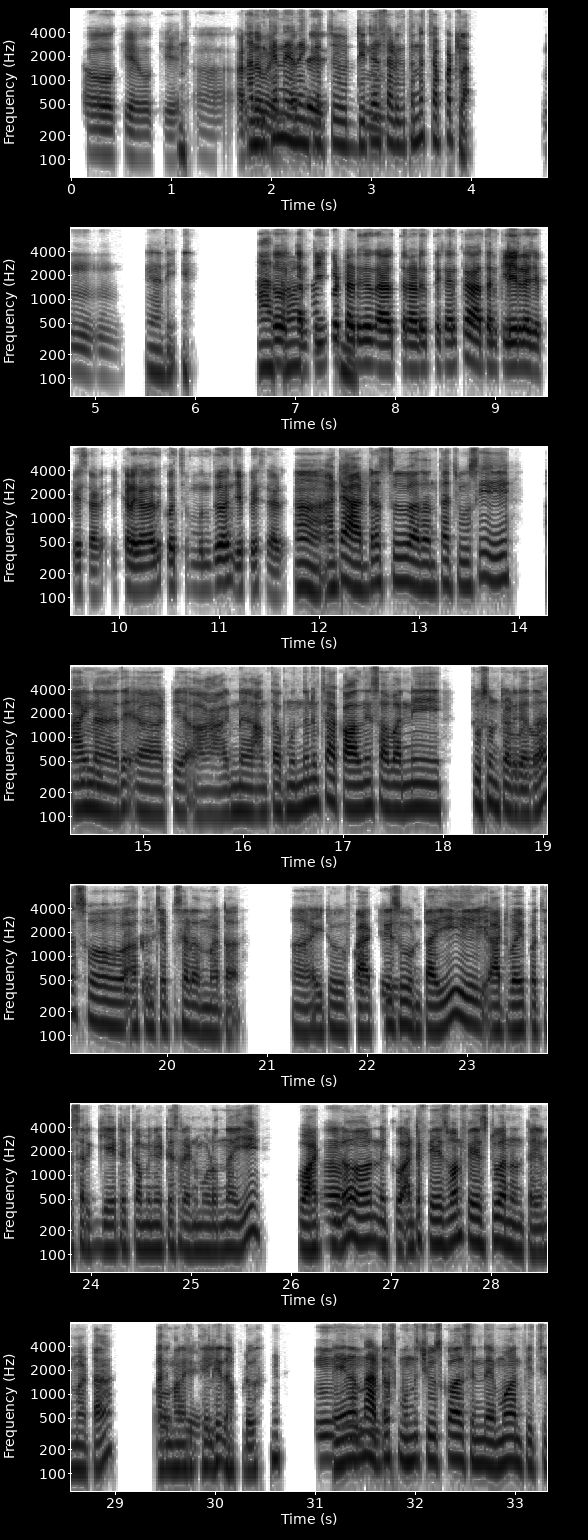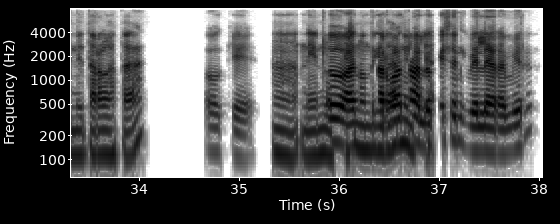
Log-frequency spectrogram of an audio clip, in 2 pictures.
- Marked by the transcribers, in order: in English: "సో"; in English: "క్లియర్‌గా"; in English: "సో"; in English: "గేటెడ్ కమ్యూనిటీస్"; in English: "ఫేస్ వన్, ఫేస్ టూ"; giggle; in English: "అడ్రస్"; in English: "సో"; in English: "లొకేషన్‌కి"
- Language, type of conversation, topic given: Telugu, podcast, GPS పని చేయకపోతే మీరు దారి ఎలా కనుగొన్నారు?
